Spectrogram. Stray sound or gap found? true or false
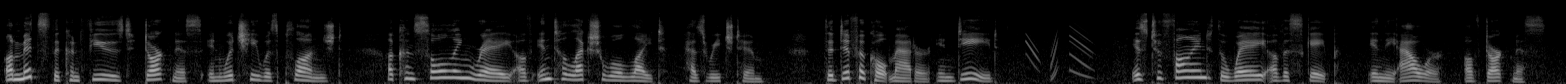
true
